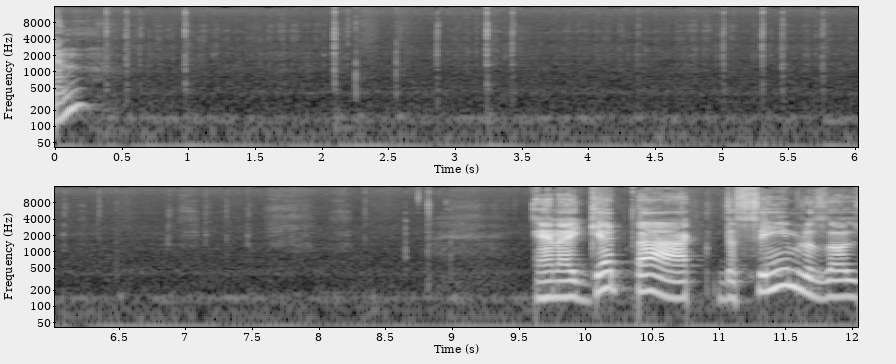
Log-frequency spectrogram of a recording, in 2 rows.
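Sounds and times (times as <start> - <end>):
steady low hum: 0.0 - 12.0
stylus tapping on tablet: 1.9 - 7.6.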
